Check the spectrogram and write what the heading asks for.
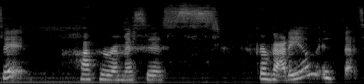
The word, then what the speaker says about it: hyperemesis gravidarum: So I went there and I was diagnosed with, I can never pronounce it, hyperemesis gravidarum, if that's how you say it? Gravidarum.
